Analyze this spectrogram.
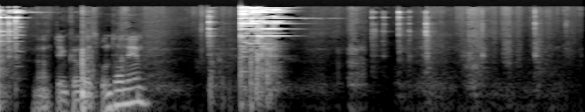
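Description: A metal wrench clinks and scrapes against metal parts.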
